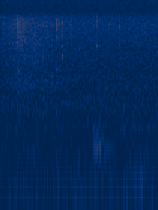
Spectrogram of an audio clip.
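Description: Near silence: room tone with a few very faint clicks.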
